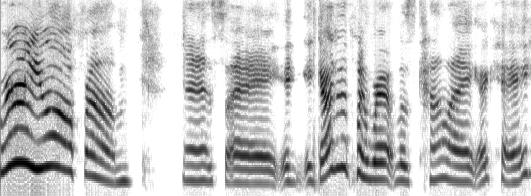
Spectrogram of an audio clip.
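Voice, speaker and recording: A high-pitched woman with a Southern accent, very wide pitch swings and a moderate pace. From Virginia, US South. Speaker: artist guest. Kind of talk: casual chat. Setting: live video stream.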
